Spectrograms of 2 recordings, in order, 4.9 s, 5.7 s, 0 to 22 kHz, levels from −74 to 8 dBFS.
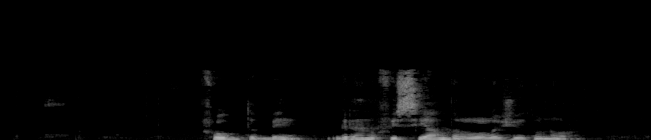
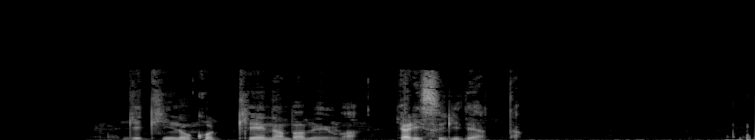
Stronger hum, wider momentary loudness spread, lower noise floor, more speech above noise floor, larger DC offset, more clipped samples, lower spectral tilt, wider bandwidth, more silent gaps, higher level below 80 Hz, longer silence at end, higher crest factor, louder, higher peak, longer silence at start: neither; second, 7 LU vs 20 LU; first, -68 dBFS vs -64 dBFS; first, 42 dB vs 37 dB; neither; neither; first, -5.5 dB/octave vs -3 dB/octave; about the same, 11.5 kHz vs 11.5 kHz; neither; second, -80 dBFS vs -48 dBFS; first, 0.55 s vs 0 s; second, 18 dB vs 28 dB; about the same, -28 LUFS vs -27 LUFS; second, -12 dBFS vs -2 dBFS; first, 1.55 s vs 0.95 s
